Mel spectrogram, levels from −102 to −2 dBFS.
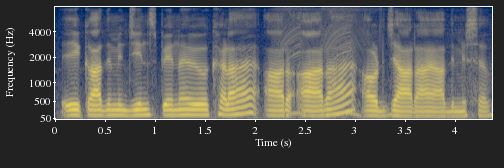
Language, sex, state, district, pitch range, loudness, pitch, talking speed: Hindi, male, Bihar, Patna, 125-140 Hz, -18 LUFS, 135 Hz, 235 wpm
